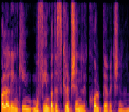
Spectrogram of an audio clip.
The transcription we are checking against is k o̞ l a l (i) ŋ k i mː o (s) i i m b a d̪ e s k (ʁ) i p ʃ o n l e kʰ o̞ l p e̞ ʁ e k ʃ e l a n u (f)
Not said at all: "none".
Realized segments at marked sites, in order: i, f, ʁ, none

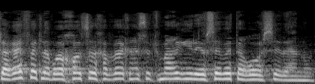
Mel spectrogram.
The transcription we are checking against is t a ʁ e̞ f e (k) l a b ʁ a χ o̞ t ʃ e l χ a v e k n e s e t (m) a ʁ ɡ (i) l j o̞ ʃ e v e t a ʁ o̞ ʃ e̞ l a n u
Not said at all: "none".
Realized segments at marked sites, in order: t, m, i

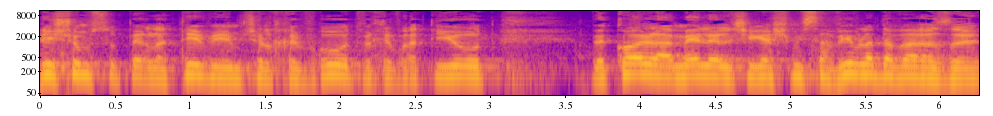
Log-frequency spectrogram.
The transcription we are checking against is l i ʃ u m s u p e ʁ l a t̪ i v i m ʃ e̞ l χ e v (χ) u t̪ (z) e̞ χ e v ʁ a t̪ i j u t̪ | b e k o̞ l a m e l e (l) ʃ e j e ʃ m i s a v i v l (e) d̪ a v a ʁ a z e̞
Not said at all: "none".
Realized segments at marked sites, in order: ʁ, v, l, a

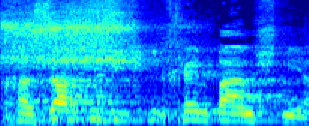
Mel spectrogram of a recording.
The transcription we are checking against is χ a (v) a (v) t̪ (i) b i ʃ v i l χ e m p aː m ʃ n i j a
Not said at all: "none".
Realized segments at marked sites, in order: z, ʁ, i

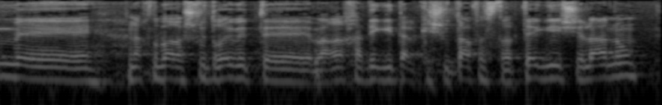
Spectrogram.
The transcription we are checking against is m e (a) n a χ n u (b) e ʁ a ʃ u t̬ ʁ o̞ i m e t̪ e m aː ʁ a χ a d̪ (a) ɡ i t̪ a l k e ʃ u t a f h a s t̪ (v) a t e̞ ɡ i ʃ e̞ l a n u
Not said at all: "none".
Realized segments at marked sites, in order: a, b, i, ʁ

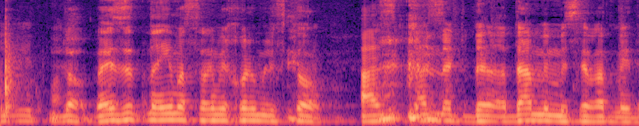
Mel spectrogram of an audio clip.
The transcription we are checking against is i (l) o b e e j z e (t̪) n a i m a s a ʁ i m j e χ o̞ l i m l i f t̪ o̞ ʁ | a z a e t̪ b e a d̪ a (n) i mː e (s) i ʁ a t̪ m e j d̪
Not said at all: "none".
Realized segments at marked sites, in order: l, t̪, m, s

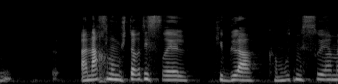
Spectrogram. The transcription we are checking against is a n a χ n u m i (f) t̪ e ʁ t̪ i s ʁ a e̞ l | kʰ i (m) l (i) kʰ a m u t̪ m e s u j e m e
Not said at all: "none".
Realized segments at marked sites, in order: ʃ, b, a

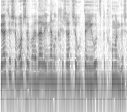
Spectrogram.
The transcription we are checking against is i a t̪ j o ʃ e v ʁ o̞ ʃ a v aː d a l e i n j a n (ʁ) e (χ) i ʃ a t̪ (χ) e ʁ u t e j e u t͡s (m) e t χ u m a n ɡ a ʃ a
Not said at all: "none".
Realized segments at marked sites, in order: ʁ, χ, ʃ, b

